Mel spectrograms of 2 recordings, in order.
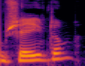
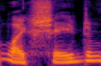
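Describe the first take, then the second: First: "shaved him?" with a high, rising incredulous tune; incredulous stress. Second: Said in the usual way. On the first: Shown as a demonstration. Host asks the friend in disbelief, rising high on "shaved". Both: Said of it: "Oh, you shaved him?".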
